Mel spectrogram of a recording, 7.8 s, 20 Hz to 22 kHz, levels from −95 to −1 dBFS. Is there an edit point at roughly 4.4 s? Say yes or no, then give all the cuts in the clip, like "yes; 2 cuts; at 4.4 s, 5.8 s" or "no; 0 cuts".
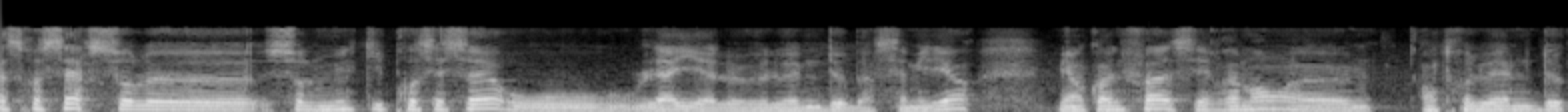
yes; 1 cut; at 4.4 s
